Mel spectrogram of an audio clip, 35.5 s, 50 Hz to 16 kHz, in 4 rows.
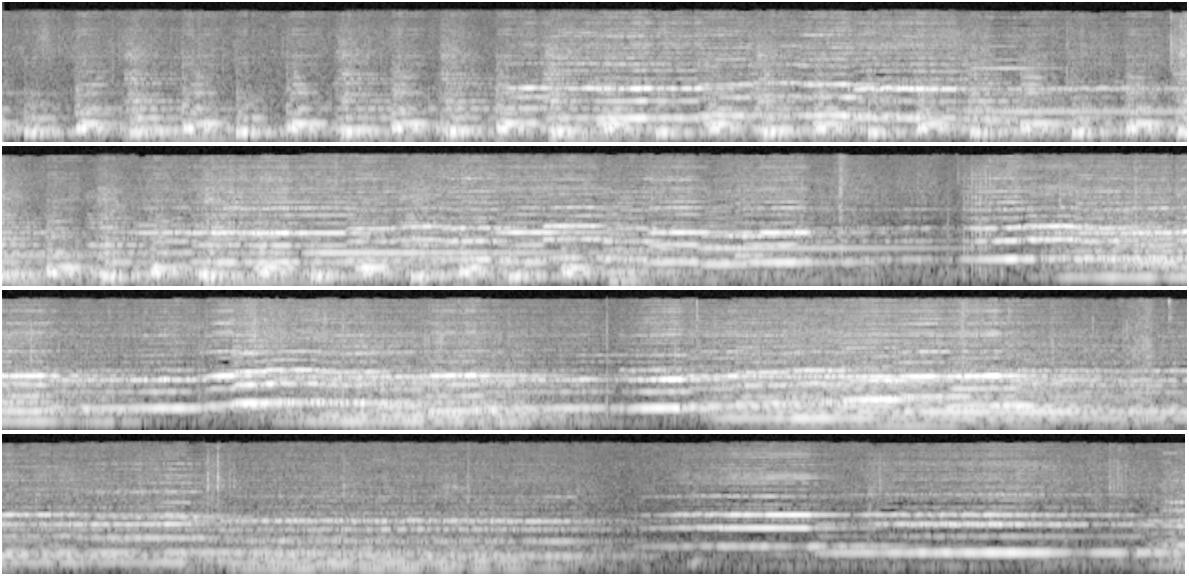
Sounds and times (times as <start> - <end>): Orchestra: 0.0 - 35.5.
